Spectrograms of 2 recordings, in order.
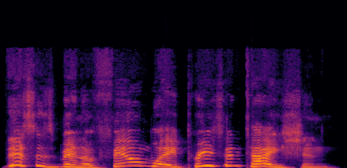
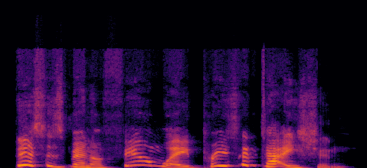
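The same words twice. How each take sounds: First: High, louder announcer line; mock last words. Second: High announcer line; mock last words. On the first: Joking about an actress's last words, high and bright announcer line. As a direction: chirp it out like a closing credit. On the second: Repeating the joke to viewers, high mock announcer. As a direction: say it again, high and sing-song. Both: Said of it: "Ellie Mae's last words".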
